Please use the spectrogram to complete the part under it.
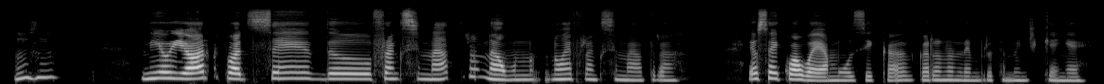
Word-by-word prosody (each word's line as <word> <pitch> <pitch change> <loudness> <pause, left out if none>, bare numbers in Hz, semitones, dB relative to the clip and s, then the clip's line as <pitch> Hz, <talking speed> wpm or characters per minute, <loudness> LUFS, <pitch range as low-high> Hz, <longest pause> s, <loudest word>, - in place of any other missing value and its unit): Uhum. 315 +4 -4 0.8
New 285 +3 +3
York 275 +5 +8
pode 250 -3 +5
ser 275 0 -2
do 250 0 +1
Frank 260 +1 -3
Sinatra? 255 +9 -3
Não, 230 -8 +3
n 215 +1 -6
não 235 +2 -1
é 245 - 0
Frank 230 -1 -8
Sinatra. 195 -3 -7 0.7
Eu 260 - 0
sei 275 +1 +1
qual 225 -5 +5
é 175 -1 +3
a 175 - 0
música, 185 0 -6
agora 195 +1 -4
eu 200 - -3
não 200 -1 -4
lembro 190 +1 -7
também 185 -2 -8
de 190 - -16
quem 180 -4 -6
é. 175 0 -9
235 Hz, 150 wpm, -23 LUFS, 195-265 Hz, 0.8 s, York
